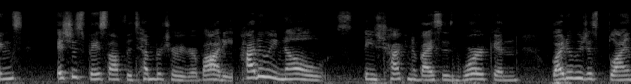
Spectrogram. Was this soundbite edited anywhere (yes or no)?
yes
